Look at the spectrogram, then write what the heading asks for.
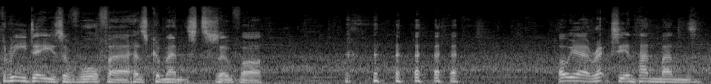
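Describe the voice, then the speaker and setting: A man's voice: mid-range voice, takes it slowly, music in the background. A man hosting a live game stream in casual commentary, cheerful and chatty, laughing often and sniffly with a cold. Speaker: livestream gaming host.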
